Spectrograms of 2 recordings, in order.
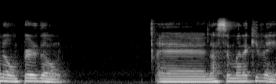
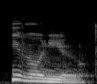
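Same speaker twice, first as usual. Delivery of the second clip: ordinary talk, nothing marked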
